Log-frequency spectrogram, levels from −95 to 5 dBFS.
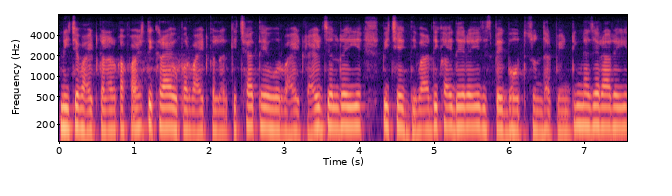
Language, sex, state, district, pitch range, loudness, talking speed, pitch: Hindi, female, Chhattisgarh, Korba, 160-180 Hz, -18 LUFS, 285 wpm, 175 Hz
